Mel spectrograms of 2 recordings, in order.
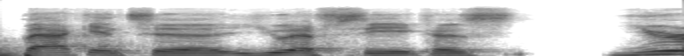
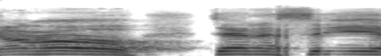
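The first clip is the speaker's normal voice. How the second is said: louder, higher jeering imitation; mocking fans; 6 semitones higher, 5 dB louder, slower than usual. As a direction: imitate hecklers teasing loudly. Mimicking fans giving him grief.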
